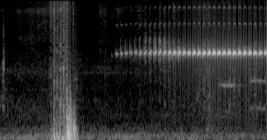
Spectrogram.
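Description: A Common Iora gives a long, drawn-out, high whistle that pulses rapidly and swells in loudness, after a brief dull thump.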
